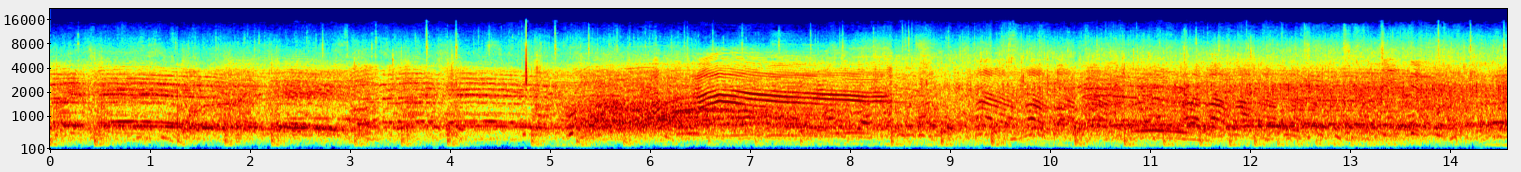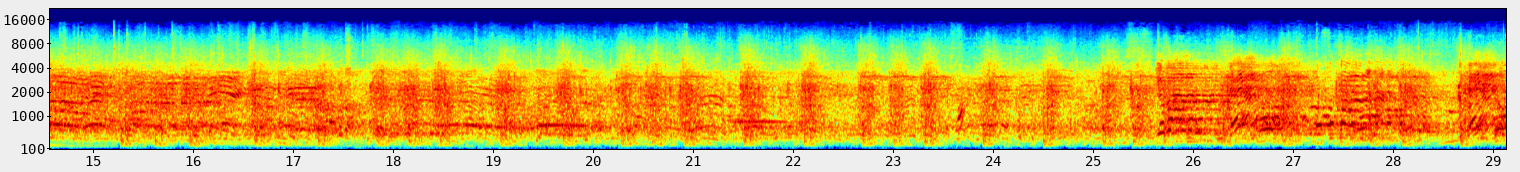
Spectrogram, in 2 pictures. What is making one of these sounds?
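A large crowd in a baseball stadium cheers and chants.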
